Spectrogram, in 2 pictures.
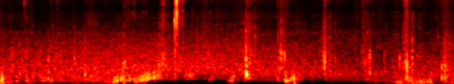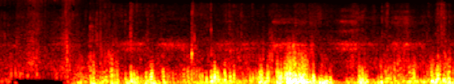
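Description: Footsteps crunch on a rocky trail.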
